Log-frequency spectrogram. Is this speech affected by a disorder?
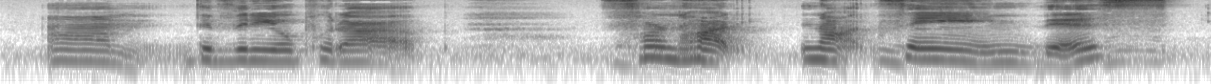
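Yes: cerebral palsy, triplegia.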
